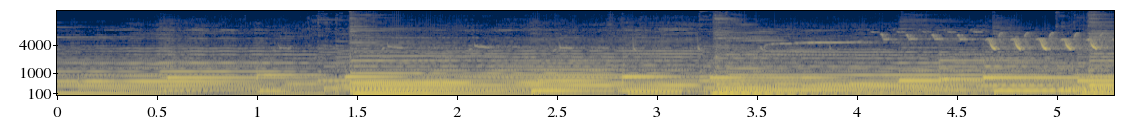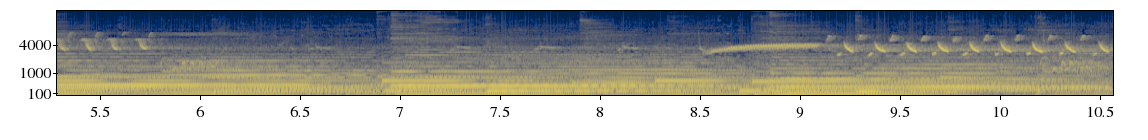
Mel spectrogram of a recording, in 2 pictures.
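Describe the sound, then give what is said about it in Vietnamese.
Songbirds sing and chirp in two quick, high trilled bursts over a steady, loud musical backing of sustained tones. “Các loài chim quý cất giọng hót líu lo, thánh thót, hát cho mỏm đá nghe những bài hát hay nhất của loài chim.”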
